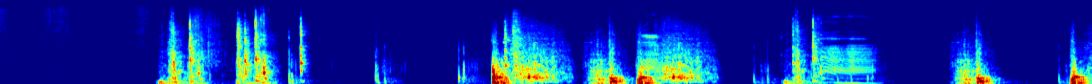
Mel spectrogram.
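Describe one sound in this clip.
Footsteps tap on wooden planks.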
